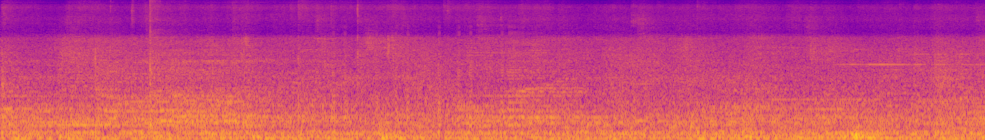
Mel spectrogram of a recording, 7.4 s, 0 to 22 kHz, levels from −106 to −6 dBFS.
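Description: From 2.49 to 3.78 s, a nearby 2G handset transmitting only short signalling groups, with its radio pulses rectified inside the audio circuit, produces GSM signalling bursts. These are a galloping dit-dit-dit of brief 217 Hz buzzes, almost as loud as the sound itself.

From 3.81 to 6.86 s, the phone moves into a call and transmits continuously at 217 bursts per second. The rectified pulses become a steady GSM phone buzz, a hard, raspy 217 Hz tone rich in harmonics, sitting about 18 dB below the sound.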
